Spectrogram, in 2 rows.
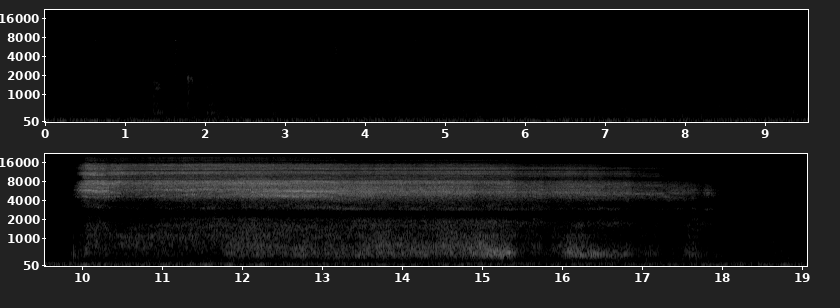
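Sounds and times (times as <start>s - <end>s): loud steady hiss: 9.9s - 18.1s.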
